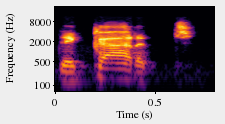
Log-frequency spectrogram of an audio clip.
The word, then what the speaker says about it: Descartes: como la forma correcta de tomar café, es Descartes, Descartes, Descartes. Descartes. Claro, es que en realidad es una tendencia reciente esta de pronunciar los apellidos tal cual la lengua de origen, ¿no?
